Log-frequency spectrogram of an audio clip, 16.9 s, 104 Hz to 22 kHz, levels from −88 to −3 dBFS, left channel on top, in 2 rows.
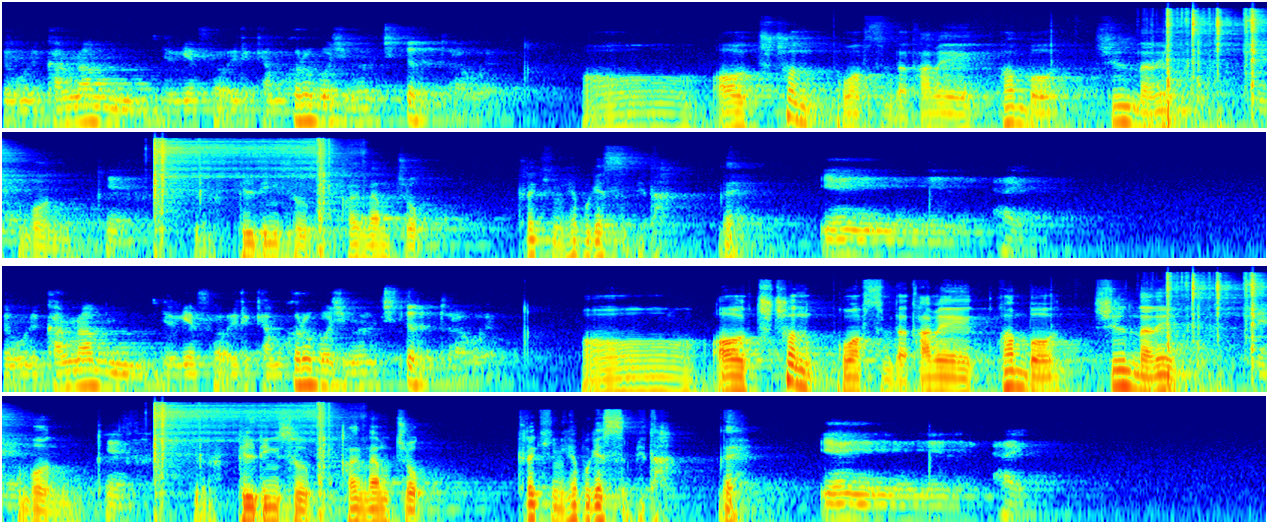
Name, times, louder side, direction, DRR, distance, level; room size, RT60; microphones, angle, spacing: voice 1, 0.0-3.3 8.4-8.6 9.1-9.3 13.9-15.3, right 3 dB, 45° right, 0.6 m, -33 dB
voice 2, 3.9-7.9 8.5-9.0 9.7-11.3 11.9-12.9 13.2-13.4, right 6 dB, 90° right, 0.4 m, -27 dB
sound 1, 5.5-5.7 7.0-7.2 7.5-8.5 9.4-10.9, left 1 dB, 5° left, 0.3 m, -29 dB
10.0 x 9.0 x 5.5 m
head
